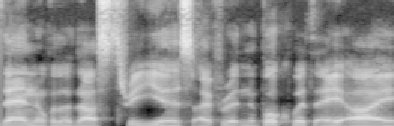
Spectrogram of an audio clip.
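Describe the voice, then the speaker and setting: A man with a German accent, fairly low-pitched, at a moderate pace with fairly even intonation. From Germany. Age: 30s. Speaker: personal branding and AI consultant. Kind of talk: interview. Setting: video call.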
